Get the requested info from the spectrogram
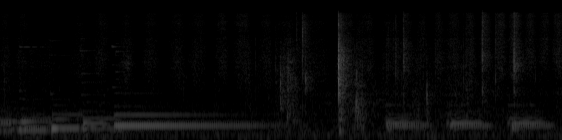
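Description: Soft background music with a simple melody of held, stepping notes, over the papery rubbing and crackling of a cold wax strip being worked and peeled apart by hand. A sharp crackle about two and a half seconds in is the loudest sound.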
